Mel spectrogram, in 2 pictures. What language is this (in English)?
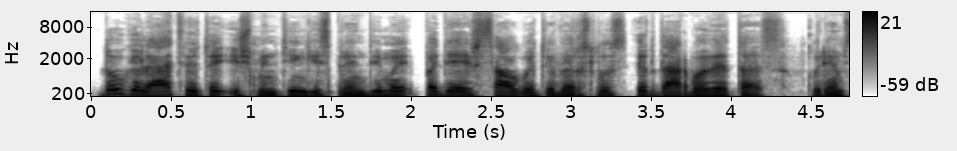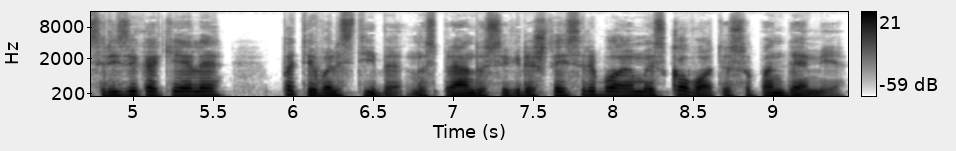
Lithuanian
